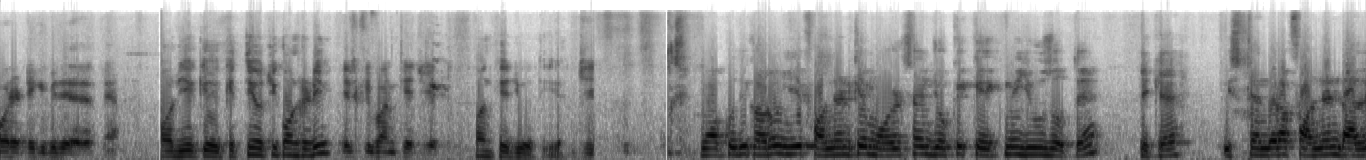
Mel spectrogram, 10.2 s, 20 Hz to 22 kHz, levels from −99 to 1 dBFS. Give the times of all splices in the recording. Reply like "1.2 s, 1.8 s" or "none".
none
